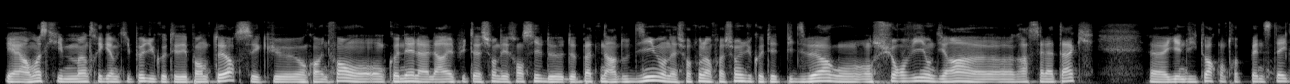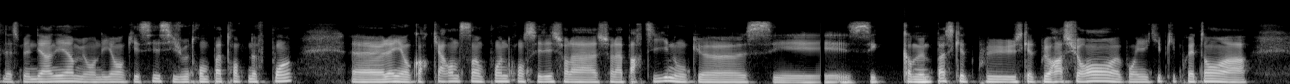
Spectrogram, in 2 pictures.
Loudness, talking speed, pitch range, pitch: -16 LUFS, 255 wpm, 120-135 Hz, 125 Hz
